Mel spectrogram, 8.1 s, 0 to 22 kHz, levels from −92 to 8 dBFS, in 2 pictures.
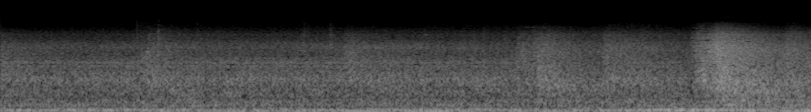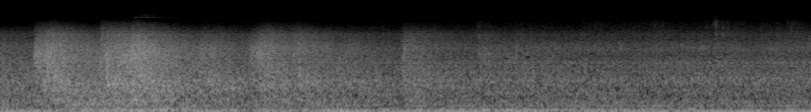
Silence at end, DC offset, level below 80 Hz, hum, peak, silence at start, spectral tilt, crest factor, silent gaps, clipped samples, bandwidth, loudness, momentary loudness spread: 0 s; under 0.1%; -42 dBFS; none; -18 dBFS; 0 s; -3.5 dB/octave; 18 dB; none; under 0.1%; 10.5 kHz; -36 LUFS; 11 LU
